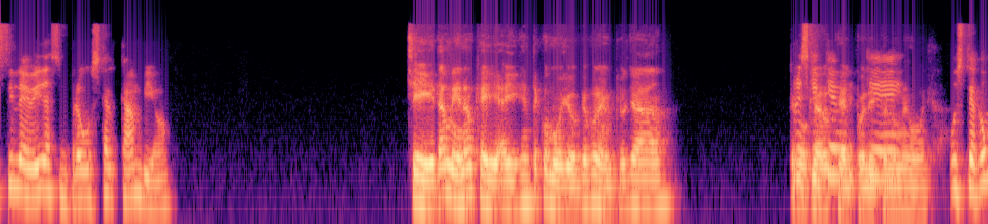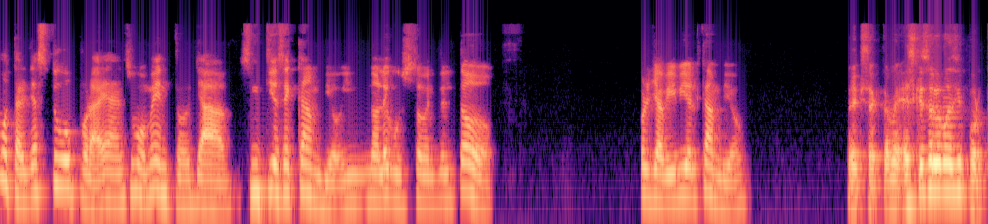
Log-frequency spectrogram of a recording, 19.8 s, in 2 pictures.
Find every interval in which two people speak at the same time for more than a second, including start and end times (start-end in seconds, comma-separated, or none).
7.9-9.1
